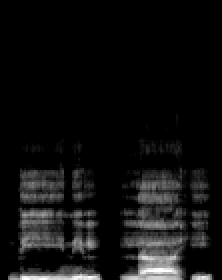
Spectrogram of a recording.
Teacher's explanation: اللہ کے لام سے پہلے زیر ہے، یہ اللہ کا لام پتلی آواز سے پڑھا جائے گا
